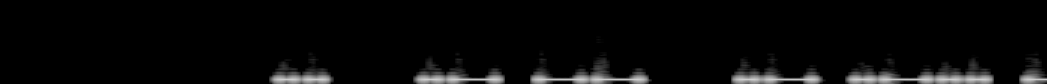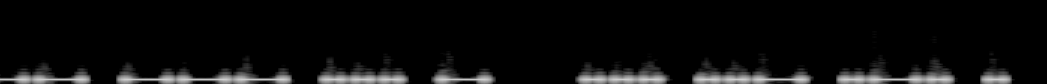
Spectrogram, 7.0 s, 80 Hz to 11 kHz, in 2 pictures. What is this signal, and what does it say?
Morse code, heard as a keyed tone, about 25 wpm, 700 Hz. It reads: I AM ALMOST SURE
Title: Sentences from Top 1000 Words - Review Part 4 - 25wpm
